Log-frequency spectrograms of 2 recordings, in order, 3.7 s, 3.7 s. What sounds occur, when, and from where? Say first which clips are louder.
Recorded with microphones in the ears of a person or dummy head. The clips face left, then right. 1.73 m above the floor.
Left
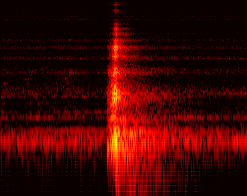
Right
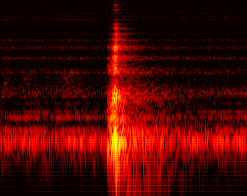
1.6 s a whoosh: right 5 dB; 15° right (ahead or behind), 0.6 m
